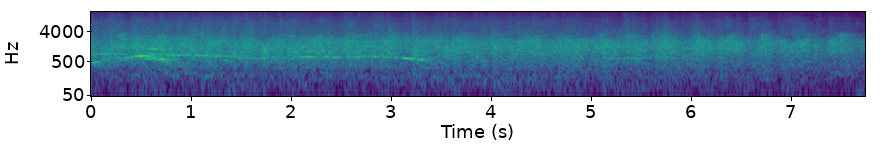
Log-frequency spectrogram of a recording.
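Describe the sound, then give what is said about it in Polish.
Applause from a concert audience for a musical duo after their performance, dense and even throughout, with a brief tonal line in the first few seconds. “Jeszcze raz wielkie brawa Krzysztof Lęczowski i Michał Zaborski.”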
